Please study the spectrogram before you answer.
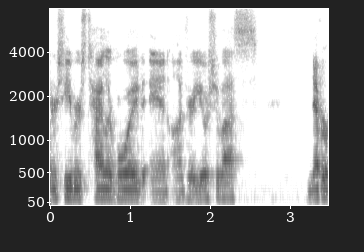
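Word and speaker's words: Andrei Iosivas: Andre Yoshevas. Yoshevas.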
